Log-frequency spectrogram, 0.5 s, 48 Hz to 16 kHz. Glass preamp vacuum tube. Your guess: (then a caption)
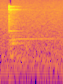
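Microphonic. A glass high-gain preamp vacuum tube (mu of 70) in a Willsenton R8 push-pull amplifier is tapped once, lightly, with a small light object. A single faint, high-pitched tick comes through the amp with a brief ring that fades quickly. The tube is slightly microphonic, which is expected for a high-gain tube and does not mean it is dead.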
